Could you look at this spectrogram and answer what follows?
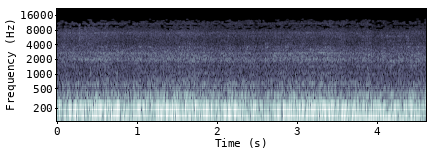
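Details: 1994 Ford Mustang GT during OBD1 KOER diagnostic test for bad idle: loud low rumble with an uneven, lumpy pulse; rough idle, sounds like misfiring, cause unknown.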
